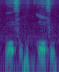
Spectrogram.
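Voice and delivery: very low, near-whispered murmur; hushed dismay. Real, not acted. Streamer recalling the killing fields in Cambodia, hushed. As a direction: let the words sink almost to breath.

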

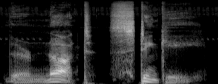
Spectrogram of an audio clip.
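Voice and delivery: slow, low, flat and annoyed; deadpan boy voice, mildly annoyed; irritated monotone. Acted. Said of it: "with as much irritation as his monotone voice could".

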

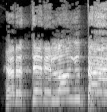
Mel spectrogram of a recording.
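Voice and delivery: put-on high, loud joking accent; mock Chinese accent. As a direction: ham up an accented catchphrase. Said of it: "you got Chinese".

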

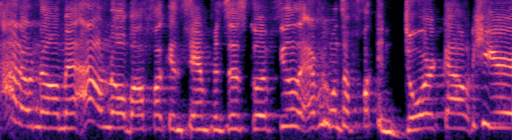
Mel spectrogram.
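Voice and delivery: high-pitched comic griping; hammed-up, high venting; exasperated rant. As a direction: re-enact a whiny complaint, laughing in the middle. Re-enacting her complaints about San Francisco.

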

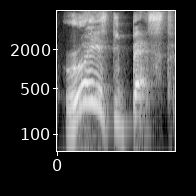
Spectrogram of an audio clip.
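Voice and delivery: put-on emphatic, drawn-out Nigerian accent; imitated Nigerian fan. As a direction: declare it devotedly in a Nigerian accent. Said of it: "what do you think of Roy Hodgson".

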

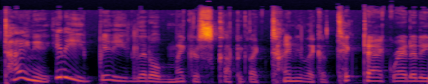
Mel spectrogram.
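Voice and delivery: high, playful itty-bitty voice; teeny-tiny voice. Pretend. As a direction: play up the tininess, pitched high. Playing up the small stuff segment.

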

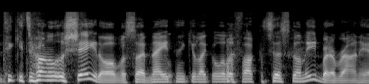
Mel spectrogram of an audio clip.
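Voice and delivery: hammed-up taunting a friend over shade; mock accusation. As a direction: needle him with fake outrage.

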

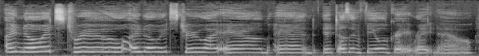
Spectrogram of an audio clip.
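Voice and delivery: high, tearful retold weeping. Telling family at the weekend, tearfully high and weeping. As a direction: relive the tears of that moment, voice high. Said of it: "I just started to weep".

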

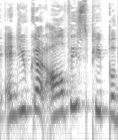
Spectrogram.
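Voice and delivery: ordinary delivery

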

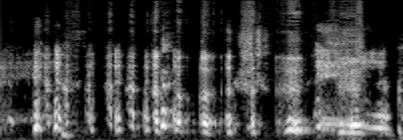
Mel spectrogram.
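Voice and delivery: high bursting giggle at own bad accent; embarrassed high-pitched laugh. Real, not acted.

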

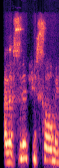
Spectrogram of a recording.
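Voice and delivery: ordinary talk, nothing marked

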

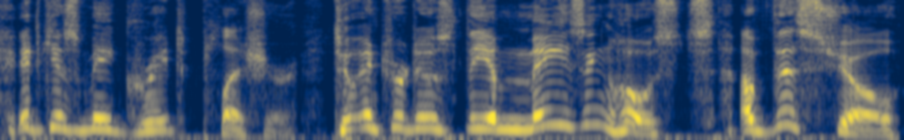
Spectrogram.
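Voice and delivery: plain reading voice

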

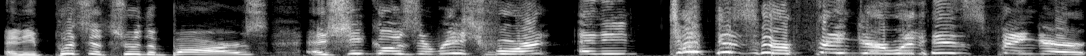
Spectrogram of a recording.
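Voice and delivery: high, excited build to a cry; thrilled outburst. Real, not acted. Film fan reliving the finger touch for co-host, thrilled. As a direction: gush with goosebumps, voice climbing to a squeal.

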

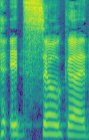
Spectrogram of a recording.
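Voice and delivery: laughing it out, slowly. Real, not acted. Guest delighting in her favorite technique, laughing. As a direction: chuckle through the words.

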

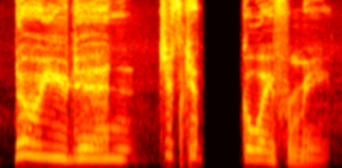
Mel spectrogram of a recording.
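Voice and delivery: high-pitched mock-furious biker; imitating the biker's irate dismissal; retold angry retort. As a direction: contradict hotly, pitch shooting up. Retold biker contradicting, telling off.

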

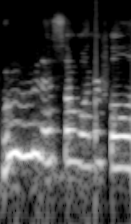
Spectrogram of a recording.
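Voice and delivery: high, excited woo of praise; congratulating. Retold or imitated. People around the excited woman congratulating her, high and bright. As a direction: cheer a friend's news.

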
